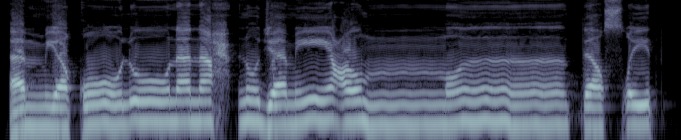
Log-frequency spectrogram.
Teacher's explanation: میم ساکن کا اظہار، قاف کو موٹا، و مدہ، لو و مدہ، یا مدہ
